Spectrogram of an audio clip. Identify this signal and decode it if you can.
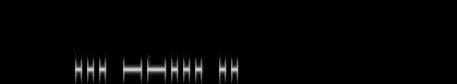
Morse code, heard as a keyed tone, about 20 wpm, 700 Hz. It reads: S7I
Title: Three Letter-Number Combinations - 20wpm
